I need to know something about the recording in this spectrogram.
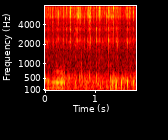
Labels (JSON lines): {"label": "biophony", "recorder": "HydroMoth"}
